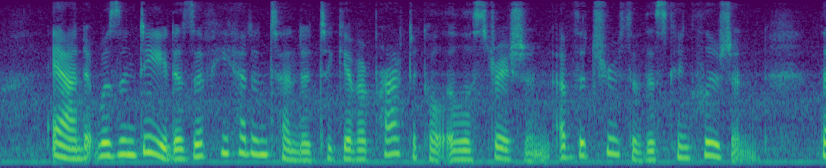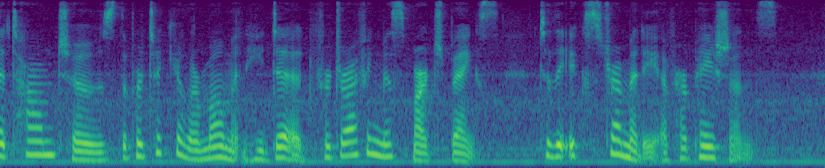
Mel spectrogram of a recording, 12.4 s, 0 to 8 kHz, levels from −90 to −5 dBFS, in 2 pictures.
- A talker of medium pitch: No, high, 195 Hz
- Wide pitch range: Yes, wide, 6.4 semitones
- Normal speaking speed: Yes, average, 195 wpm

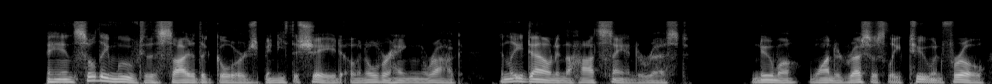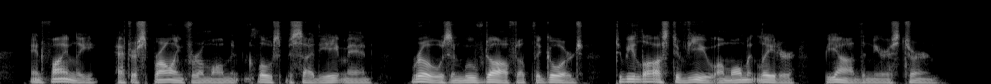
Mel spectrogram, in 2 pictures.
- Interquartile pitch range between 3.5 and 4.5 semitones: Yes, average, 3.8 semitones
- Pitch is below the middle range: Yes, very low, 90 Hz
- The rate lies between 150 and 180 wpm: No, average, 190 wpm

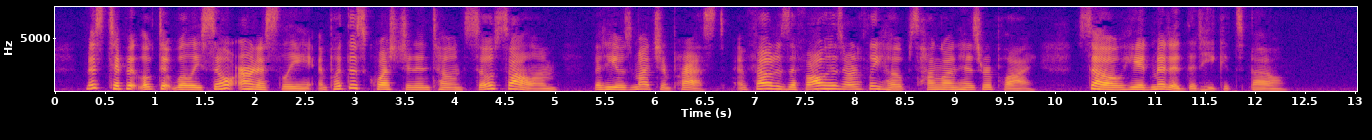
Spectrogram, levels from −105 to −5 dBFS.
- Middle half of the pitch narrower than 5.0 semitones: No, wide, 5.4 semitones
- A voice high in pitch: Yes, high, 195 Hz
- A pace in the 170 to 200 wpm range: Yes, average, 180 wpm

